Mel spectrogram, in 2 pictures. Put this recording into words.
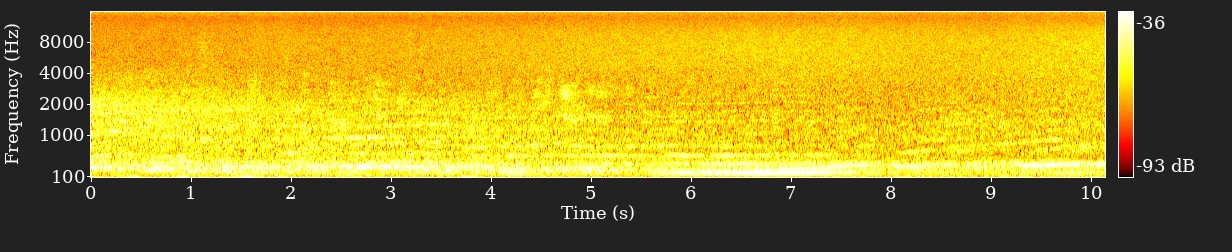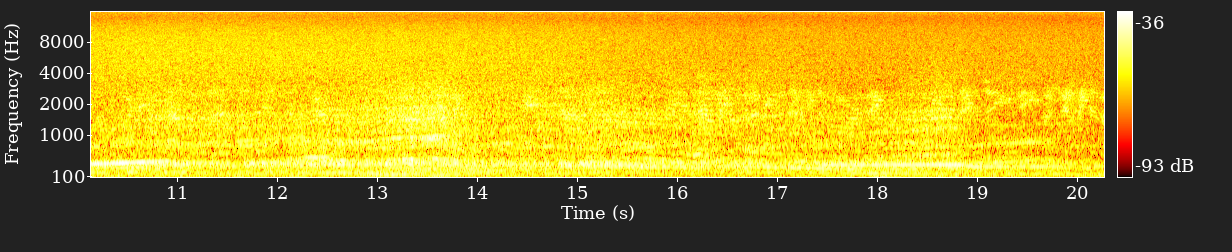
Gold Cup 2020 ... 600 odd and 600 evens qualifying ... Memorial Out ... dpa 4060 to Zoom H5 ...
